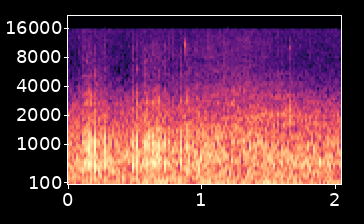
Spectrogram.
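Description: Faint soft rustling of a silk scarf being spread out and lifted by hand, over the steady low hum of room fans.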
